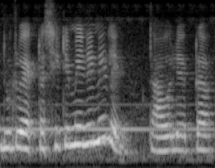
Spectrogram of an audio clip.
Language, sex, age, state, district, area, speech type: Bengali, female, 45-60, West Bengal, North 24 Parganas, urban, spontaneous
